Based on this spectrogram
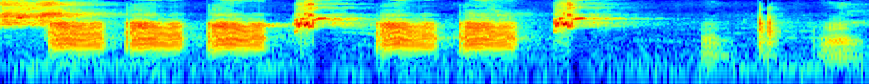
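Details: Javan myna pouring out rasping, wavering squawks in a steady series of about five harsh bursts, broken by short high whistled notes, then fading into softer calls.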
